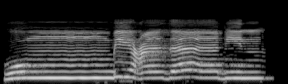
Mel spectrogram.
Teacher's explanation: ini kita dengungkan karena mim sukun bertemu dengan ba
